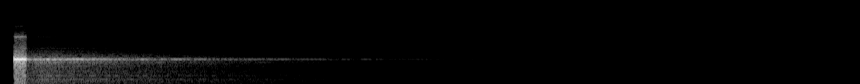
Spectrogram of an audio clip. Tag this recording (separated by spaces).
aquatic fx high processed sonar submarine under-water water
